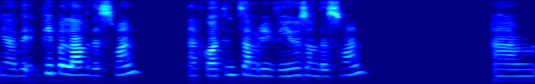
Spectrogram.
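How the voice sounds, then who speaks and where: A somewhat breathy woman's voice with a South African accent, fairly high in pitch, with fairly even intonation, a fairly slow pace and long, frequent pauses against a quiet background. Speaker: AI art seller and webinar host. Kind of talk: live webinar tutorial. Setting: live online webinar.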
